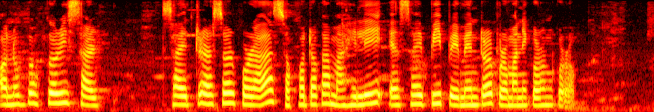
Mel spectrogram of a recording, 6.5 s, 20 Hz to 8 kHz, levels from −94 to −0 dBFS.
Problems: none marked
